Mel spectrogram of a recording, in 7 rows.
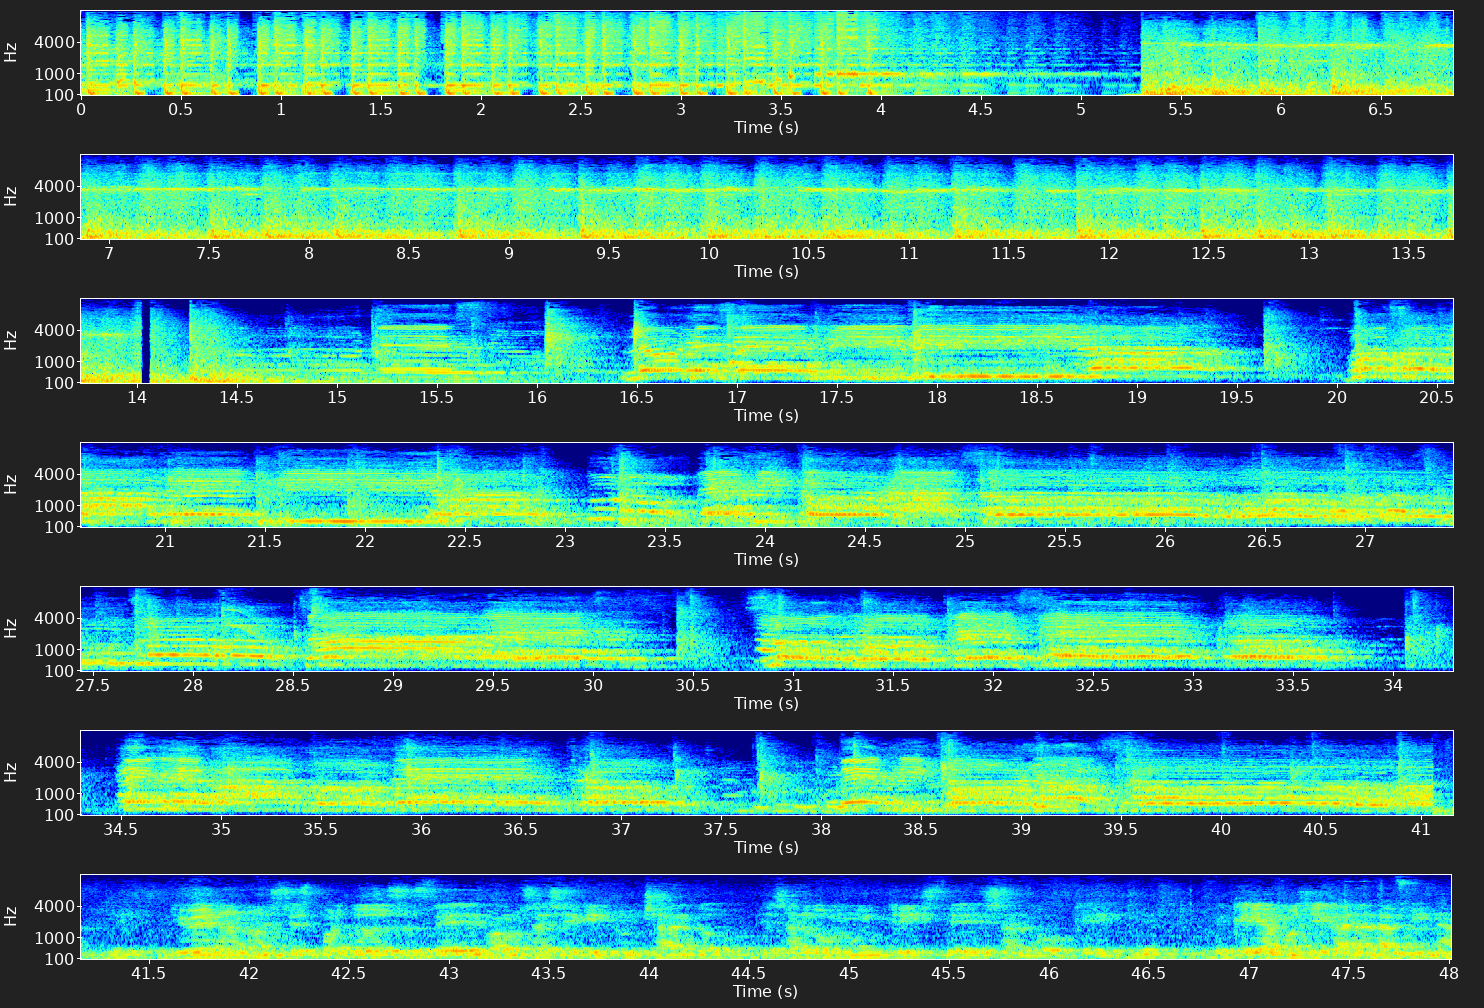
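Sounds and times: group singing a chant: 0:14.3 - 0:41.2.

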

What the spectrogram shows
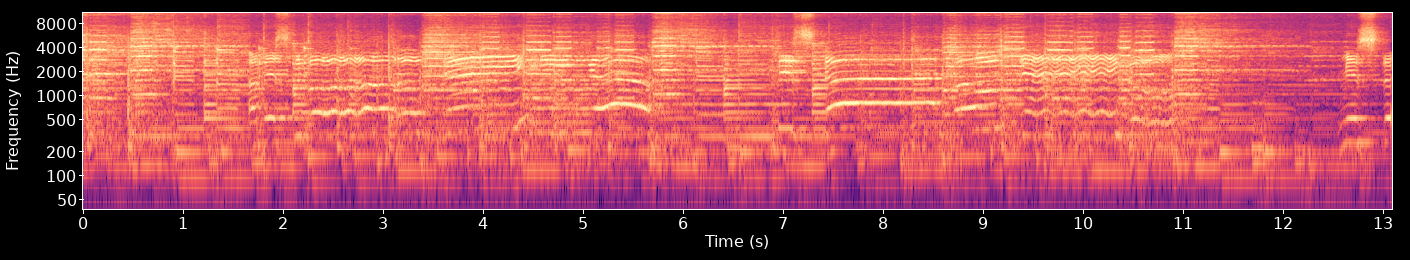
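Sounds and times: band accompaniment: 0:00.0 - 0:13.0
man singing a ballad: 0:01.4 - 0:06.1, 0:06.8 - 0:11.4, 0:12.6 - 0:13.0.

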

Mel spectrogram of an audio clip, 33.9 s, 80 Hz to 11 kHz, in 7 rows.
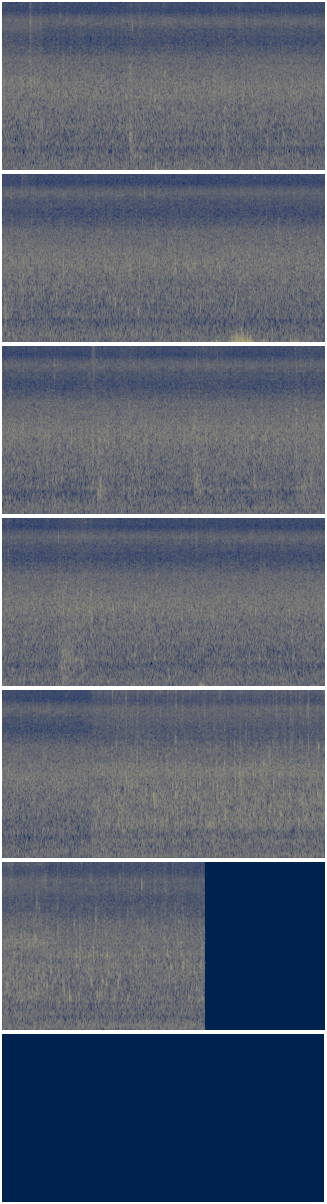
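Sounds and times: stream water flowing: 0:00.0 - 0:27.3.

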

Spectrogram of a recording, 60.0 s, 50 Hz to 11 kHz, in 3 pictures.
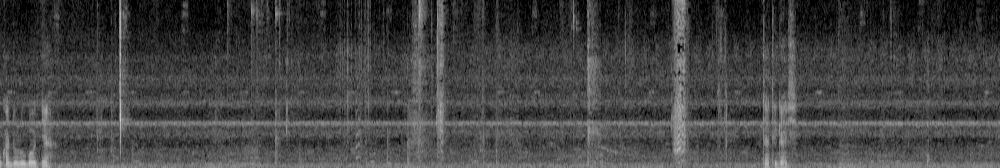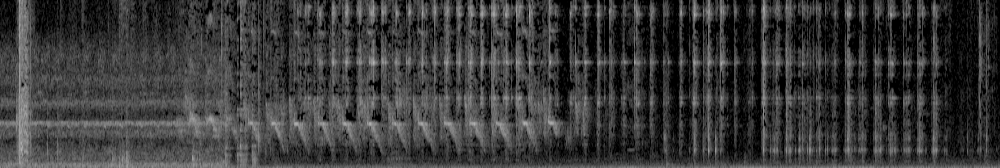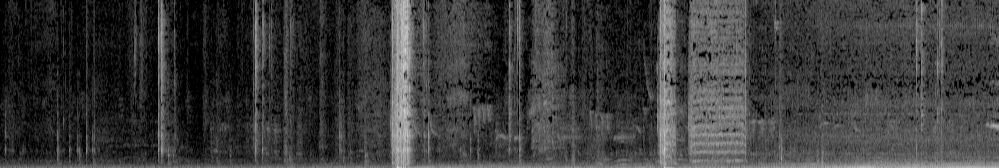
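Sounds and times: electric impact wrench hammering: 0:13.2 - 0:15.9, 0:19.5 - 0:25.3, 0:47.8 - 0:48.7, 0:53.1 - 0:55.8
sharp clicks: 0:47.8 - 0:48.6, 0:53.2 - 0:55.0
high chirp: 0:59.7 - 0:59.9.

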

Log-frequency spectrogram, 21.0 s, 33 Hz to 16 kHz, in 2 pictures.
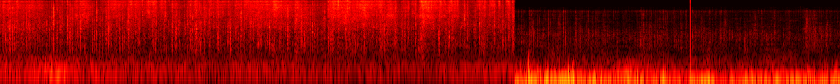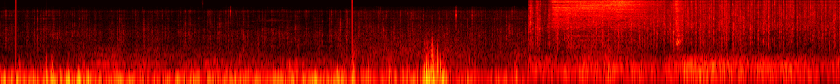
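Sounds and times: raindrop ticks: 0:00.0 - 0:06.4, 0:14.2 - 0:21.0
thunder rumbling: 0:00.0 - 0:21.0.

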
